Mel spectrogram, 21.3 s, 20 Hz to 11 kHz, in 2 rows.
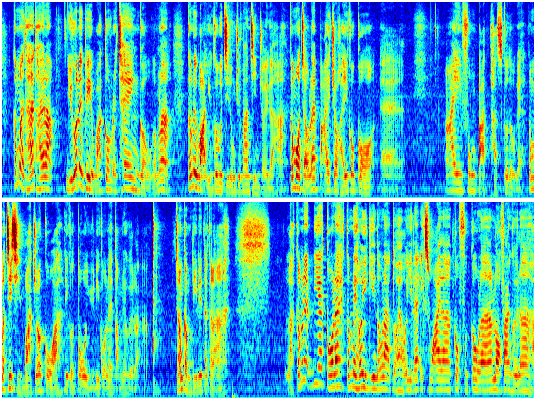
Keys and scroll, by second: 13.7 BackSpace.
